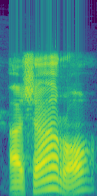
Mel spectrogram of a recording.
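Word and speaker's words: أشار: Asyara adalah fi'il madhi. Fi'il madhi itu mabniyun alal fathi. Maka membacanya harokat ro yang terakhir adalah fathah. Asyara.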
